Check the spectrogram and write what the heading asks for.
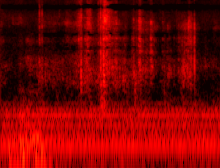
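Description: Faint scraping and rustling of thick thread being wrapped around a stitch on a paper book spine, with a few light clicks, over a steady low hum.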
